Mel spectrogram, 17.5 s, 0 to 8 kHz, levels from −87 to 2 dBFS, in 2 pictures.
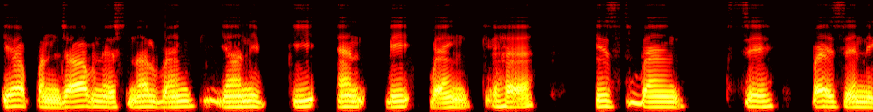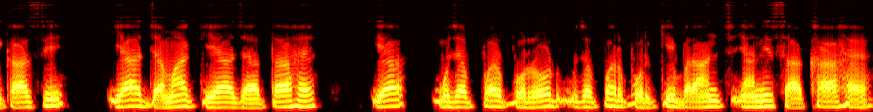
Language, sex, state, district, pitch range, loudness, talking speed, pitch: Hindi, male, Bihar, Muzaffarpur, 145-160 Hz, -13 LUFS, 100 wpm, 150 Hz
